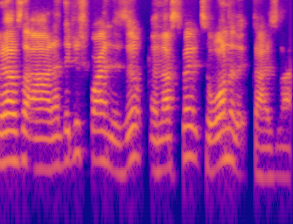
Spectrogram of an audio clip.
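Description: A man with a Yorkshire accent, very fast pace, ordinary pitch variation. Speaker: football fan. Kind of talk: casual chat telling stories.

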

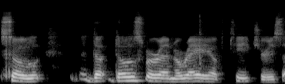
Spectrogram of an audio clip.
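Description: A man with an Irish accent, fairly slow in pace, with ordinary pitch variation. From Ireland, Tipperary. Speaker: retired medical professor. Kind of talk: interview. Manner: halting.

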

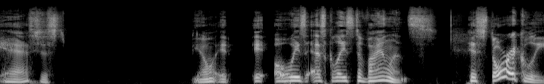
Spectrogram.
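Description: A man with a fairly high pitch and vocal fry talks at a moderate pace, his pitch swinging very widely between long, frequent pauses. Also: dry, close sound with no echo. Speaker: podcast co-host. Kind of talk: casual chat.

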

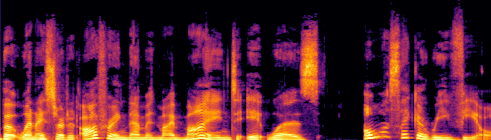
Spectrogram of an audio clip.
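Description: A woman with an ordinary speaking voice uses a medium pitch and lively intonation, keeping to a moderate pace. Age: 50s. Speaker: photographer. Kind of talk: interview.

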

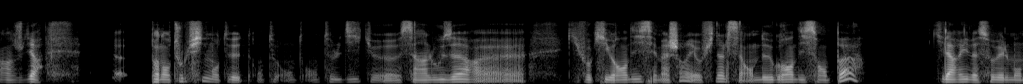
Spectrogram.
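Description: Pausing long and often, a man with a medium pitch keeps fairly even intonation but shows big swings in loudness. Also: fairly quick pace. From Normandy, France. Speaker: film critic and podcast co-host. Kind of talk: casual chat.

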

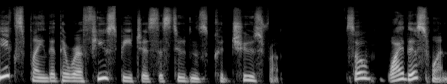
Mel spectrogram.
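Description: On a very clean recording with a silent background, a woman with a fairly low pitch talks at a fairly quick pace. Her pitch swings very widely, and the sound is dry and close with no echo. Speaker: podcast host and narrator. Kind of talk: scripted narration. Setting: studio.

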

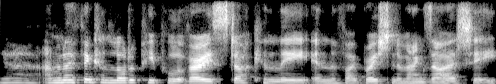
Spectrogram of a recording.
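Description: A woman with a British accent, fairly low in pitch, with lively intonation, hardly any pauses and a quiet background. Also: moderate pace. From England. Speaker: podcast host, yoga teacher. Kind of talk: casual interview. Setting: remote call.

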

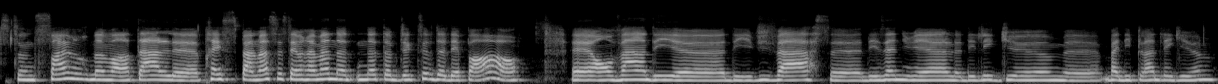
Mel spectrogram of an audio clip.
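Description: A woman at a medium pitch talks at a very slow pace, with monotone, flat intonation and very even loudness. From Quebec, Haute-Gaspésie. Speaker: greenhouse owner. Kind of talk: casual interview.

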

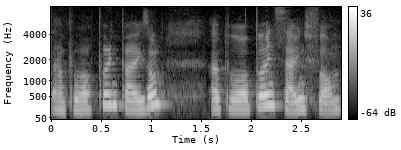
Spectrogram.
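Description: Against a quiet background, a woman with a medium pitch and a dark, mellow tone talks at a fairly quick pace in a dry, close sound with no echo. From Normandy, France. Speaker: crypto-artist. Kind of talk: interview. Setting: live audio chat room.

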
